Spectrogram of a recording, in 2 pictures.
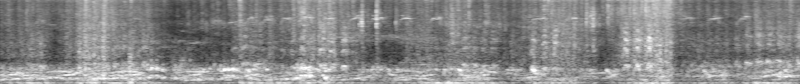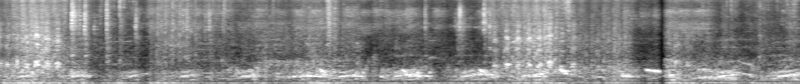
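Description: Several homing pigeons cooing, their low, wavering calls overlapping throughout, from birds paired for breeding.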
